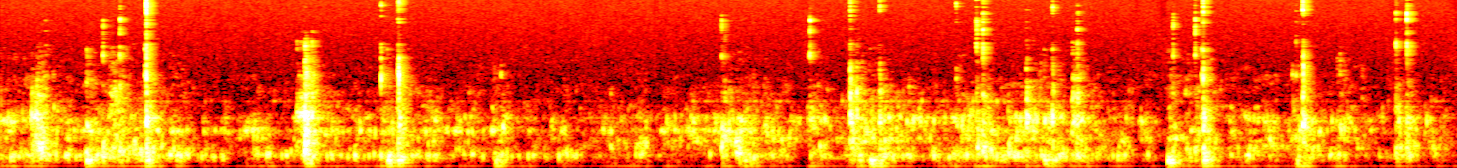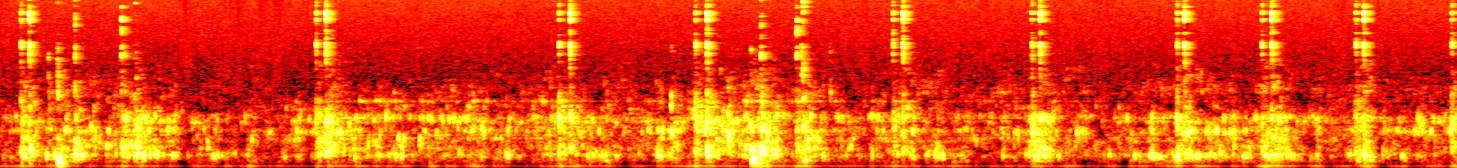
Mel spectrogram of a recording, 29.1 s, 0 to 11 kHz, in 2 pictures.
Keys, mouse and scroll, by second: 0.5-1.0 scroll up 1, 1.0-1.6 shift+middle drag, 1.6-2.1 scroll down 1, 3.8 Tab, 4.9 k, 6.5-7.2 scroll up 4, 7.2-9.8 middle drag, 10.4 KP_7, 11.0-11.4 scroll up 1, 11.4 scroll down 2, 11.7-12.9 shift+scroll up 2, 11.7-12.1 shift+middle drag, 12.9 k, 15.3-18.3 shift+middle drag, 21.8-22.2 scroll down 2, 22.2-25.2 shift+middle drag.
